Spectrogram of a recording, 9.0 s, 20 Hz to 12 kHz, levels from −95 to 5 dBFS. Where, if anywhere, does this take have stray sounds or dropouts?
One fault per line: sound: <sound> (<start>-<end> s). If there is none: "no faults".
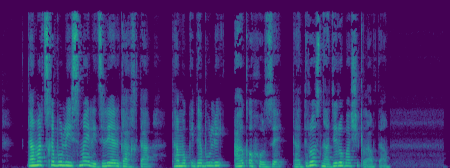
no faults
